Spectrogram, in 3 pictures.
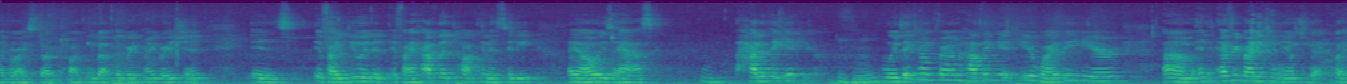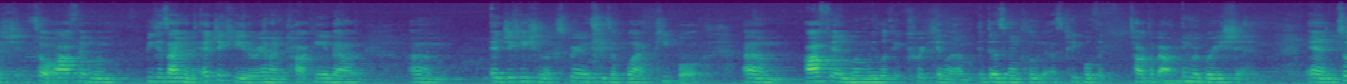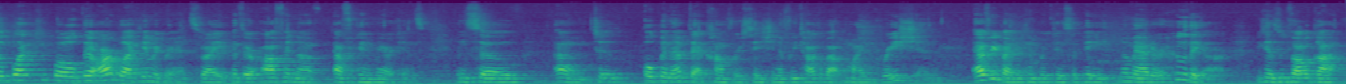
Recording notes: This conversation took place on September 30, 2023 at the West Oakland Cultural Action Network’s Land is Liberation Festival in the Storytelling Pavilion.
